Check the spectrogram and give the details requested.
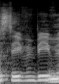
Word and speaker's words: Stephen Beaven: Oh, Stephen Beaven. Yes, and he says that is exactly how you say his name.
